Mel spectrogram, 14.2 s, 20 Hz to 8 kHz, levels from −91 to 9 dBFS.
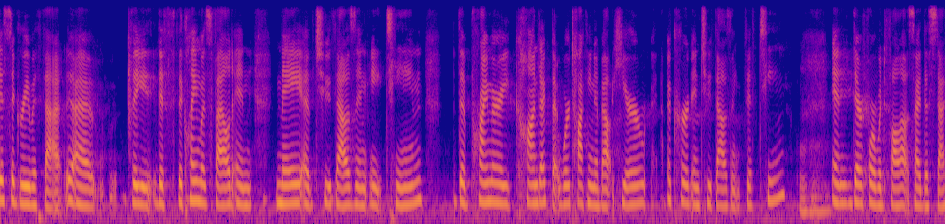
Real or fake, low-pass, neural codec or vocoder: fake; 7.2 kHz; codec, 16 kHz, 4 kbps, FunCodec, trained on LibriTTS, 50 frames a second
